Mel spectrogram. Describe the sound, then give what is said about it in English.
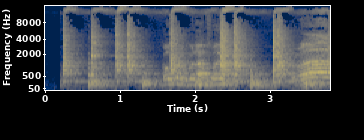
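Half a dozen teenagers with Dance Kaiso, in a computer lab next to San Francisco's juvenile court, clap pairs of bamboo sticks together in the jambalasi, a Caribbean carnival rhythm: each sharp wooden clack followed by a brief ringing tone. About eight strikes sound in quick succession, some doubled, at a fairly loud level. “Each holds a pair of bamboo sticks. Their heads bow and brows furrow as they clap out the jambalasi, a Caribbean carnival rhythm”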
